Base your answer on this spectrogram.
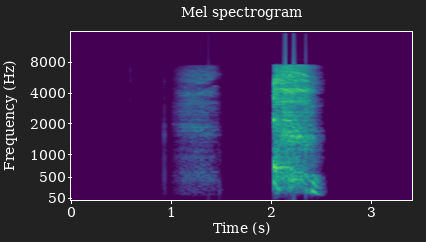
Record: {"cough_length": "3.4 s", "cough_amplitude": 30040, "cough_signal_mean_std_ratio": 0.29, "survey_phase": "beta (2021-08-13 to 2022-03-07)", "age": "45-64", "gender": "Female", "wearing_mask": "No", "symptom_cough_any": true, "symptom_runny_or_blocked_nose": true, "symptom_fatigue": true, "symptom_headache": true, "symptom_onset": "5 days", "smoker_status": "Never smoked", "respiratory_condition_asthma": false, "respiratory_condition_other": false, "recruitment_source": "Test and Trace", "submission_delay": "3 days", "covid_test_result": "Positive", "covid_test_method": "RT-qPCR"}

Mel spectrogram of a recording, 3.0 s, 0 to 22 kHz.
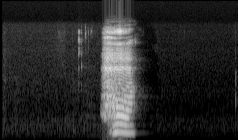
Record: {"exhalation_length": "3.0 s", "exhalation_amplitude": 27194, "exhalation_signal_mean_std_ratio": 0.28, "survey_phase": "beta (2021-08-13 to 2022-03-07)", "age": "65+", "gender": "Female", "wearing_mask": "No", "symptom_none": true, "smoker_status": "Ex-smoker", "respiratory_condition_asthma": false, "respiratory_condition_other": false, "recruitment_source": "REACT", "submission_delay": "6 days", "covid_test_result": "Negative", "covid_test_method": "RT-qPCR", "influenza_a_test_result": "Unknown/Void", "influenza_b_test_result": "Unknown/Void"}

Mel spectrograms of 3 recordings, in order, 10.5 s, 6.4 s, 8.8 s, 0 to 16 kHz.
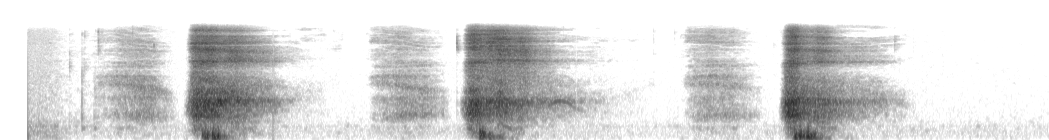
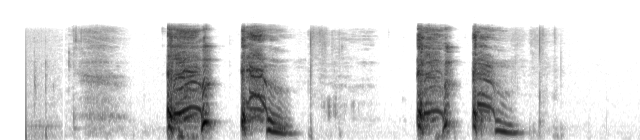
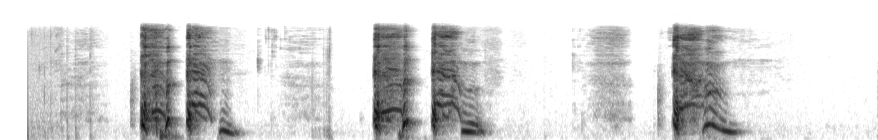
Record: {"exhalation_length": "10.5 s", "exhalation_amplitude": 10115, "exhalation_signal_mean_std_ratio": 0.35, "cough_length": "6.4 s", "cough_amplitude": 29886, "cough_signal_mean_std_ratio": 0.38, "three_cough_length": "8.8 s", "three_cough_amplitude": 29256, "three_cough_signal_mean_std_ratio": 0.36, "survey_phase": "beta (2021-08-13 to 2022-03-07)", "age": "65+", "gender": "Female", "wearing_mask": "No", "symptom_none": true, "smoker_status": "Ex-smoker", "respiratory_condition_asthma": false, "respiratory_condition_other": false, "recruitment_source": "REACT", "submission_delay": "2 days", "covid_test_result": "Negative", "covid_test_method": "RT-qPCR"}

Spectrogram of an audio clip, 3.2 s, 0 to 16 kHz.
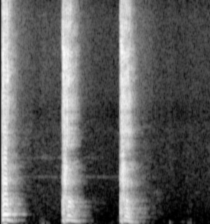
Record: {"three_cough_length": "3.2 s", "three_cough_amplitude": 32768, "three_cough_signal_mean_std_ratio": 0.32, "survey_phase": "beta (2021-08-13 to 2022-03-07)", "age": "45-64", "gender": "Female", "wearing_mask": "No", "symptom_none": true, "smoker_status": "Never smoked", "respiratory_condition_asthma": false, "respiratory_condition_other": false, "recruitment_source": "REACT", "submission_delay": "1 day", "covid_test_result": "Negative", "covid_test_method": "RT-qPCR", "influenza_a_test_result": "Unknown/Void", "influenza_b_test_result": "Unknown/Void"}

